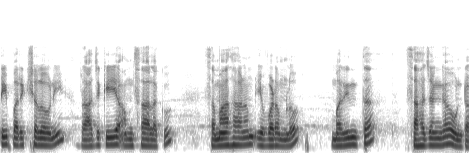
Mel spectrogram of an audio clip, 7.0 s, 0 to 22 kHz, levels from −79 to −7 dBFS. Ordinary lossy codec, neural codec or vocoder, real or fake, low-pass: none; none; real; 7.2 kHz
